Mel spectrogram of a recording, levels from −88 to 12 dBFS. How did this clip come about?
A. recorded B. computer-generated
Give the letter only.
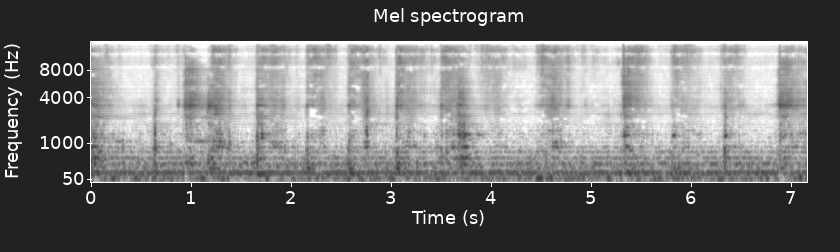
B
